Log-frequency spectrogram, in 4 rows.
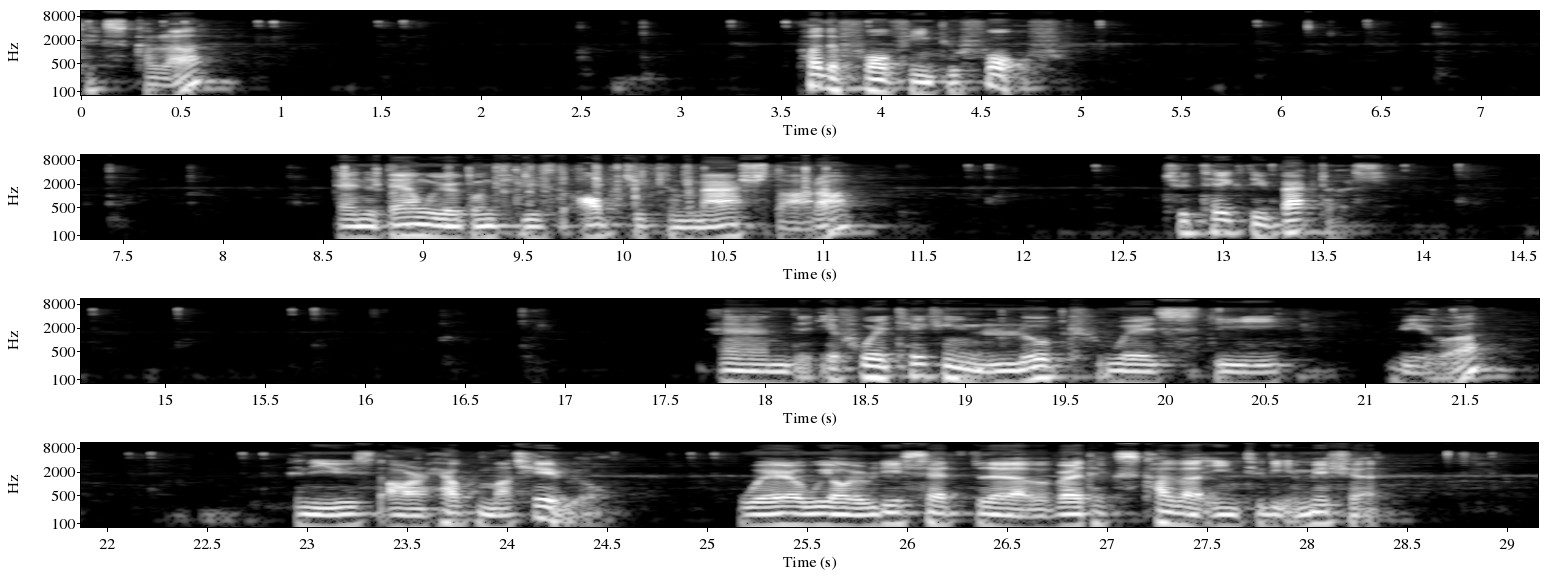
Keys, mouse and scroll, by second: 0.0 click, 0.5 drag, 0.9 click, 1.5 click, 2.6-3.3 middle drag, 3.3 click, 4.0-6.0 drag, 6.9 middle click, 7.8 scroll down 1, 7.8 scroll up 1, 8.0-8.8 scroll down 4, 8.8 ctrl+a, 12.5 click, 14.0 click, 14.7 click, 15.7 click, 16.5-20.2 middle drag, 20.2 click, 21.4 click, 22.2-23.7 drag, 23.7-25.0 middle drag, 25.0 click.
